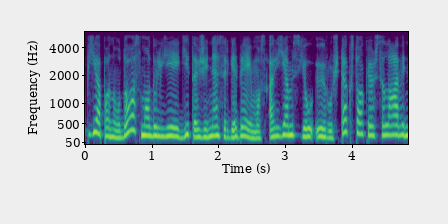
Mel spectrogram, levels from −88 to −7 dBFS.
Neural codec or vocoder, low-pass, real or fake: none; 5.4 kHz; real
